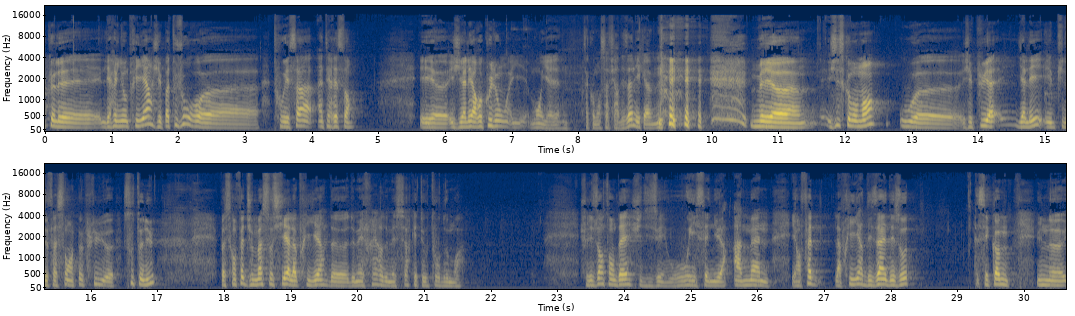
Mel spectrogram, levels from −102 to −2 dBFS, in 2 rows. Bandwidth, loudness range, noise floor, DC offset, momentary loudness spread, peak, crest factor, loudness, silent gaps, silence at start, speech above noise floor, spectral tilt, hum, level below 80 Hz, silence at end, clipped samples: 16.5 kHz; 12 LU; -69 dBFS; under 0.1%; 16 LU; -4 dBFS; 26 dB; -27 LUFS; none; 0 s; 42 dB; -4.5 dB/octave; none; -70 dBFS; 0 s; under 0.1%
